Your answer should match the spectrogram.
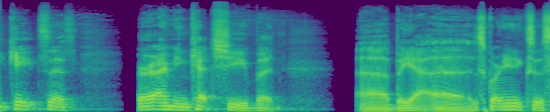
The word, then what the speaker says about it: Cait Sith: No, he's saying everyone should just continue pronouncing it Ketshi.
